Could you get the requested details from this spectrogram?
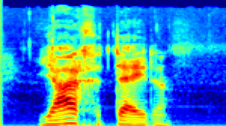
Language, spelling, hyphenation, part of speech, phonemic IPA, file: Dutch, jaargetijde, jaar‧ge‧tij‧de, noun, /ˈjaːrɣəˌtɛi̯də/, Nl-jaargetijde.ogg
- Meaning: season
